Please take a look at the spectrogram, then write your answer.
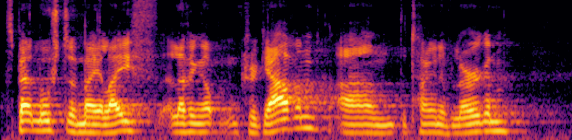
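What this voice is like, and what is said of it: Northern Irish accent, County Armagh. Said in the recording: “you maybe can detect from the accent that I'm from County Armagh”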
